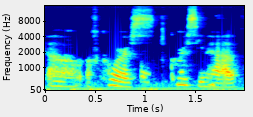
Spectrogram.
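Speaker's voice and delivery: very soft, near-whispered reply; subdued politeness. Acted. Captain humouring a boastful rival, subdued. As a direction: murmur it politely under the breath.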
